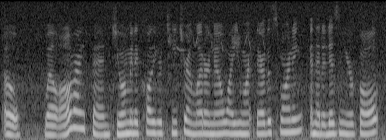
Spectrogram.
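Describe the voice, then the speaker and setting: A woman's voice: fairly high pitch, fast talker, natural voice. Woman reading a soothing, easygoing mother, storybook voice, dull audio with background noise. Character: gentle, easygoing adult mother.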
